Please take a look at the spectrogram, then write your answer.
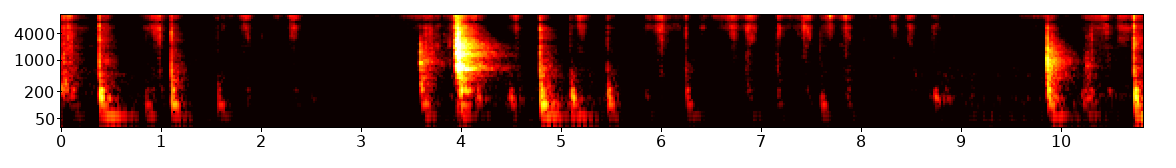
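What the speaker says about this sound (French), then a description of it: "vais la diviser en 4" Chebakia dough cut into four pieces on a work surface, a few close, dry knocks and scrapes spaced apart with quiet gaps between, no voices.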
